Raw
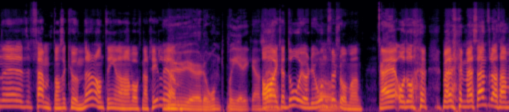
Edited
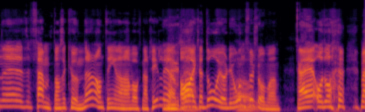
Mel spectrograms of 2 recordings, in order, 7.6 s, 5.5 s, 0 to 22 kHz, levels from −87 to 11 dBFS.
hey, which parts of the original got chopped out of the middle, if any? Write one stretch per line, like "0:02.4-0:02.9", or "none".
0:02.7-0:03.9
